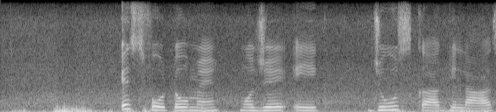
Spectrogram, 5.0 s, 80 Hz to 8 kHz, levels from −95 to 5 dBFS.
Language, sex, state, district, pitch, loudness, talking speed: Hindi, female, Madhya Pradesh, Katni, 210 Hz, -14 LUFS, 95 wpm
